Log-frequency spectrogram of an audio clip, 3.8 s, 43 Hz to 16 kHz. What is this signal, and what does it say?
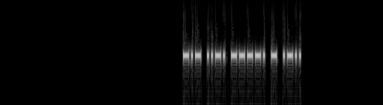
Morse code, heard as a keyed tone, about 56 wpm, 700 Hz. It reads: KF9TL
